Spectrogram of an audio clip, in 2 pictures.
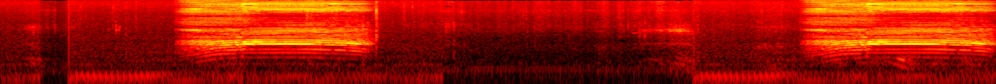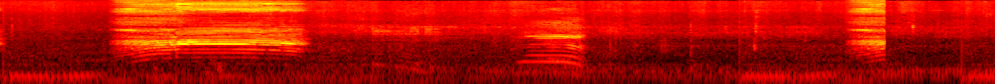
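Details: Village cattle eating grass eagerly while being fed: three long, loud, harmonic moos, each lasting one to three seconds, then a shorter rising call and a brief final one, over a steady low hum.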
